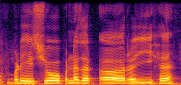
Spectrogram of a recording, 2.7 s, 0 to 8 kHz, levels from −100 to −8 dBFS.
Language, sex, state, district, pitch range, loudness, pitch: Hindi, male, Punjab, Fazilka, 140-150 Hz, -13 LUFS, 145 Hz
